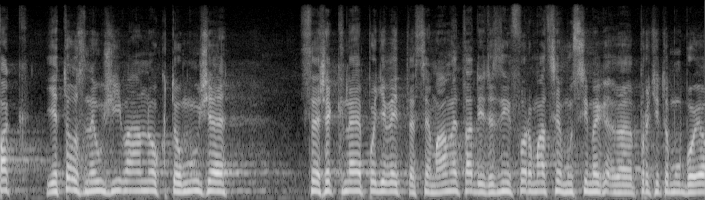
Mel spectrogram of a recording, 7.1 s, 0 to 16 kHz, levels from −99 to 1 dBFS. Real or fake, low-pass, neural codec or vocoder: fake; 14.4 kHz; vocoder, 44.1 kHz, 128 mel bands every 512 samples, BigVGAN v2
